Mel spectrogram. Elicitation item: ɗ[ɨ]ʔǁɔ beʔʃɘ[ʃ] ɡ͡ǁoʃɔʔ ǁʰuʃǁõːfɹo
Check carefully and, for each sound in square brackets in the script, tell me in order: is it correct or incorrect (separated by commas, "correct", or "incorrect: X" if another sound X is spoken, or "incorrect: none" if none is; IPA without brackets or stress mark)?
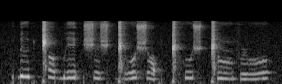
correct, correct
